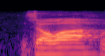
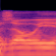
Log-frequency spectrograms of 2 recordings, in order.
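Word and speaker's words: Zoa (ζωή): Zoa would be the right pronunciation. Zoe is how we kind of cutely go with it.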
